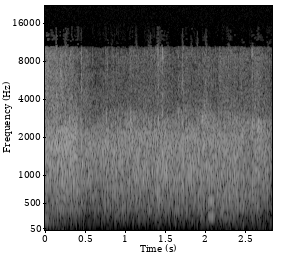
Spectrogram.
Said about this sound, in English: And I, am glad that you applaud because it's a very great problem for those who oppose this motion, isn't it?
